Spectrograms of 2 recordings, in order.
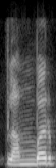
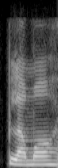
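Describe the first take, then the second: First: The b sound is pronounced. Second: The b sound is silent. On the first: The speaker calls it wrong. "बहुत लोग pronunciation में गलती कर देते हैं, इसे प्लम्बर पढ़ देते हैं" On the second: The speaker calls it right. "बी silent होता है"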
